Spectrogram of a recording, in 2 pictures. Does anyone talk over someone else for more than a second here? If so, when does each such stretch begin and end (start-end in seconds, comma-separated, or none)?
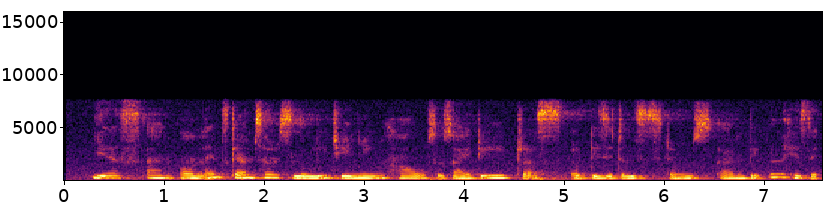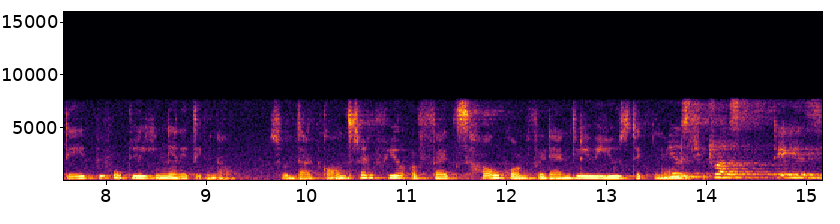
none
